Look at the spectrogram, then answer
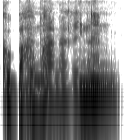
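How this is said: A short pause comes before the ending -innen. People of all genders are meant. The speaker calls it right. "Immer so einen kurzen Pause. Kurze Pause machen"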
